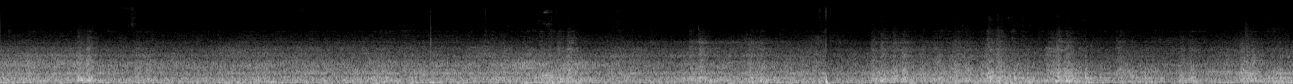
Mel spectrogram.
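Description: Keisei 3000 series electric commuter train running on the rails: a steady rumble with one sharp click about eight seconds in.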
